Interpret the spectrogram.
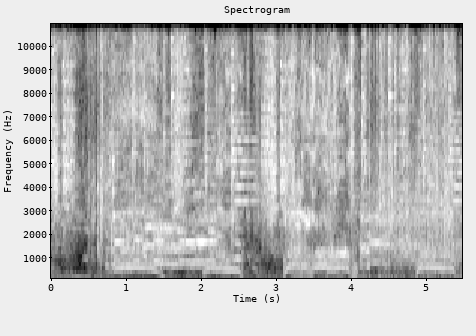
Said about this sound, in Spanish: A ver, gallos, entre ustedes tienen que pelear.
